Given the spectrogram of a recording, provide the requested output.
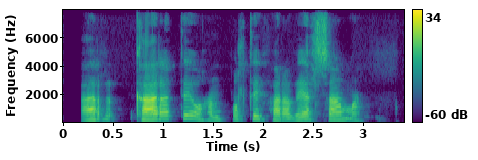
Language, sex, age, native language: Icelandic, female, 50-59, Icelandic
